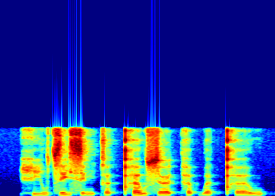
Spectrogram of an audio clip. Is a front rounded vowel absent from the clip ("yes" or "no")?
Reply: no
